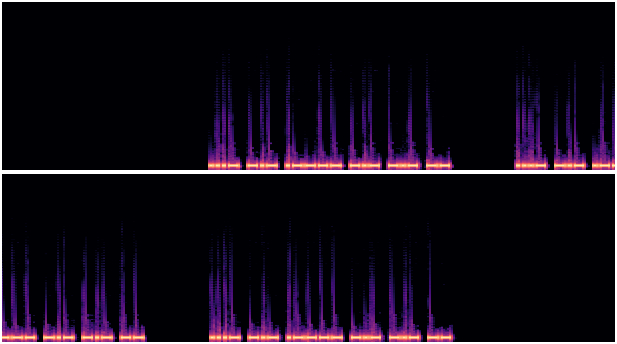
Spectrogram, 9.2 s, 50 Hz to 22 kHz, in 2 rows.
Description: Morse code, heard as a keyed tone, about 50 wpm, 700 Hz. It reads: VK1KKM VK1KKM VK1KKM
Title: DXCC-100 Call Signs - 6 Characters - Repeated 3x - 50wpm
